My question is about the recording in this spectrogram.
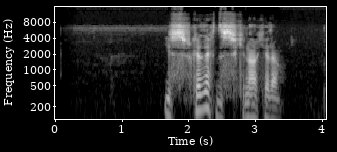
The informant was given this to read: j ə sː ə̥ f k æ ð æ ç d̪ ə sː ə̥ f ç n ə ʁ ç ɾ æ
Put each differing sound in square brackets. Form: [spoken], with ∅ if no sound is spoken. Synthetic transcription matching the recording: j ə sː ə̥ f k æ ð æ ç d̪ ə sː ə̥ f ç n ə ʁ ç ɾ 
